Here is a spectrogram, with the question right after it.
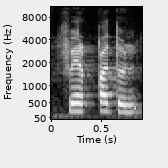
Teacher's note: فرقتن، اس میں را ساکن سے پہلے حرف پر زیر ہے اس لیے اس را کو بھی باریک پڑھیں گے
